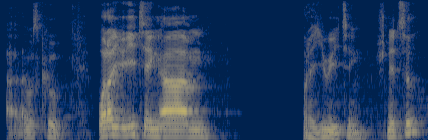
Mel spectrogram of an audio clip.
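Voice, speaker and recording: A man's voice: medium pitch, expressive, normal speed, vocal fry. A man with a German accent hosting a live football reaction stream, chatting casually and reading out viewer messages with many restarts. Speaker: livestream host reacting to a match.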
